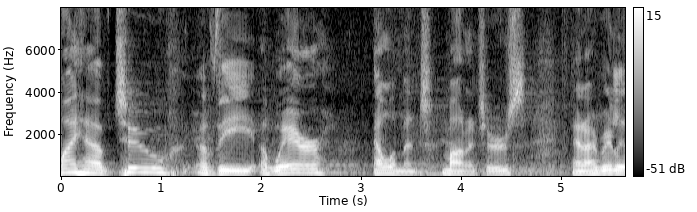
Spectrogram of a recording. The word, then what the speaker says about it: Awair: At home, I have two of the Aware Element monitors, and I really like those a lot. It's spelled AWAIR is the name of the course company.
